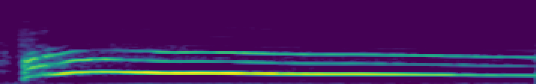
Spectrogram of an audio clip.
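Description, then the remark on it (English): A person imitates a dog's howl with one long, loud, wavering note that swoops up at the start, then holds and slowly sags for nearly two seconds. “Can you give me a little bark?”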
